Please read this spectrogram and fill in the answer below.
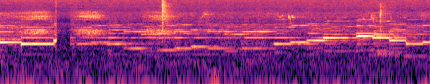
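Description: Ice cream truck jingle: a simple chiming tune of single notes, stepping down in pitch and then climbing back up.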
